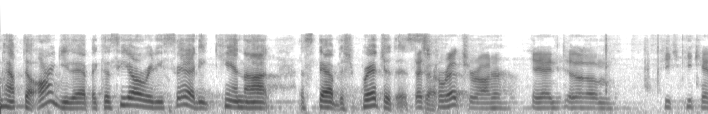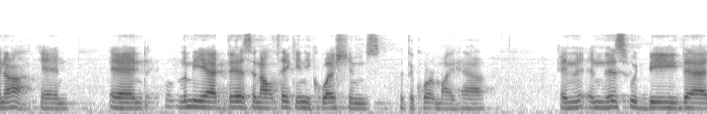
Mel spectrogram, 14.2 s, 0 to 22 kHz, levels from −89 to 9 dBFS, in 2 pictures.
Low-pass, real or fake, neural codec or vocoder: 7.2 kHz; fake; codec, 24 kHz, 6 kbps, HILCodec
